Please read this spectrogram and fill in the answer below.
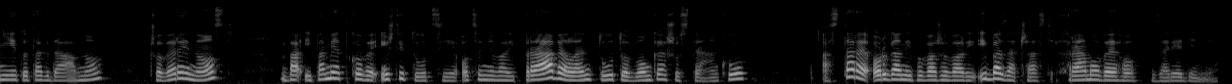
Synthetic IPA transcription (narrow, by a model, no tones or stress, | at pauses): ɲɪɛjɛt̪ɔt̪aɡd̪aːʊnɔ | t͡ʃɔʋɛɾɛjnɔsc | baʔipamɪat̪kɔʋɛːʔinʃt̪it̪uːt͡siɛʔɔt͡sɛɲɔʋalipɾaːʋɛlɛnt̪uːt̪ɔʋɔŋkajʃuːst̪ɾaːŋku | ʔast̪aɾɛːʔɔɾɡaːnipɔʋaʒɔʋaliʔibazat͡ʃascxɾaːmɔʋɛːɦɔzaɾɪaɟɛɲɪa̰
